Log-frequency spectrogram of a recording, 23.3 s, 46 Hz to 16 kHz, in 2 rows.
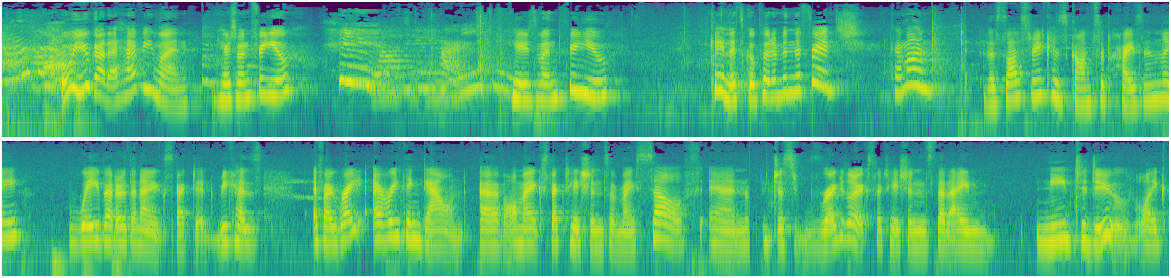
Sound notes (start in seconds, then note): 0.0 children chattering; 3.4 child babbles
